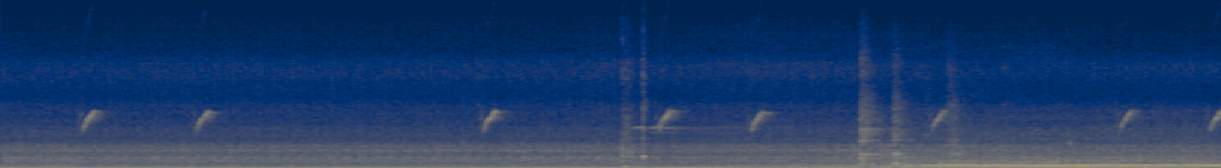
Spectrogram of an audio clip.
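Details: Innova Hycross AC compressor gives a clear, pronounced tock each time it comes on, then a steady hum with the engine running quietly; clunk on compressor clutch engagement, cause unknown.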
